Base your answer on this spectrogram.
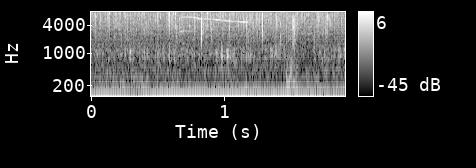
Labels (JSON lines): {"label": "biophony, dolphin", "recorder": "SoundTrap 500"}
